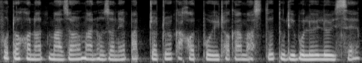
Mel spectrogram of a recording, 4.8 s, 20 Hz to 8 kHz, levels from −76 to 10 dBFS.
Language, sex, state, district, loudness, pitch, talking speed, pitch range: Assamese, female, Assam, Kamrup Metropolitan, -13 LUFS, 215 Hz, 125 wpm, 205-230 Hz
